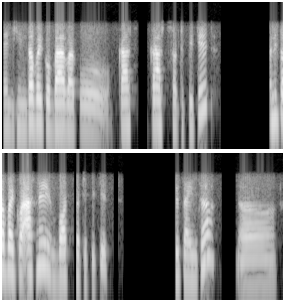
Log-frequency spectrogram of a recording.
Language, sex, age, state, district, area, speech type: Nepali, female, 45-60, West Bengal, Jalpaiguri, urban, conversation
